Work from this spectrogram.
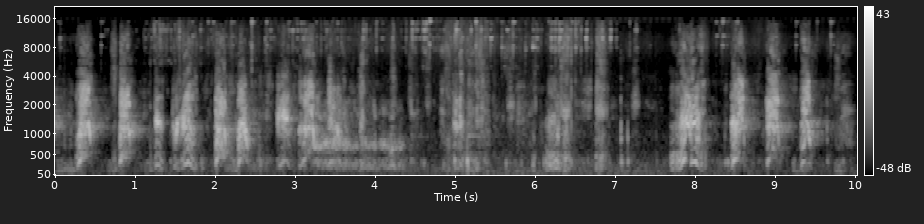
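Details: Three dogs, Bix, Banjo and Button, playing with a Jolly Ball, trade sharp barks and rough growls in rapid, uneven bursts through ten seconds, often overlapping, with barely a pause between outbursts.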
